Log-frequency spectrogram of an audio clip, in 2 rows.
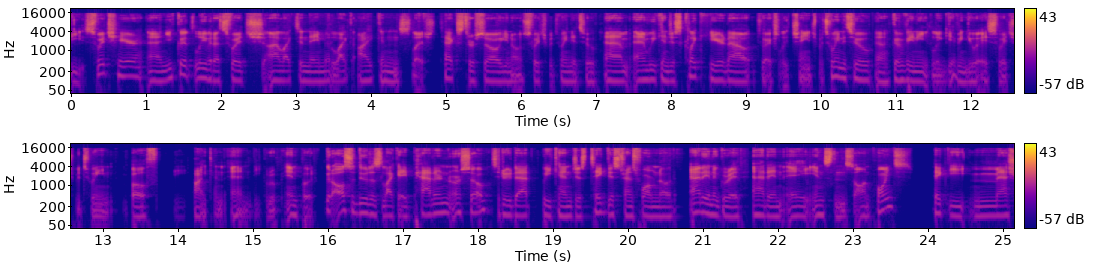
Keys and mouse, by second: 2.0-6.2 drag, 7.1 n, 9.1 click, 12.1 shift+middle click, 14.8 shift+click, 18.1 ctrl+click, 18.7 shift+click, 19.9 shift+click, 20.2 shift+a, 23.8 Down, 23.9 Down, 24.0-25.1 drag.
